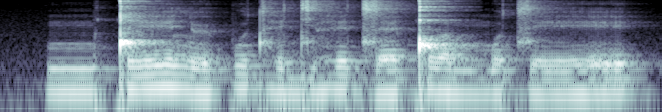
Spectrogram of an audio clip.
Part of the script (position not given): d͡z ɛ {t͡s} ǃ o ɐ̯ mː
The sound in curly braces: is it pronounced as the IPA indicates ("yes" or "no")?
no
